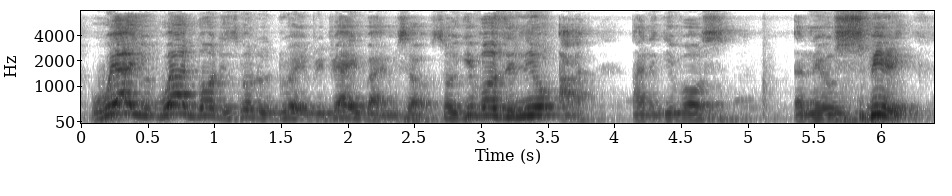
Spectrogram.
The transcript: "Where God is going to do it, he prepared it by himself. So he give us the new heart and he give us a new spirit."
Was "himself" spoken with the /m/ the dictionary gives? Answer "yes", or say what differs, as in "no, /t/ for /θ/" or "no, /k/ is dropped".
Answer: yes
